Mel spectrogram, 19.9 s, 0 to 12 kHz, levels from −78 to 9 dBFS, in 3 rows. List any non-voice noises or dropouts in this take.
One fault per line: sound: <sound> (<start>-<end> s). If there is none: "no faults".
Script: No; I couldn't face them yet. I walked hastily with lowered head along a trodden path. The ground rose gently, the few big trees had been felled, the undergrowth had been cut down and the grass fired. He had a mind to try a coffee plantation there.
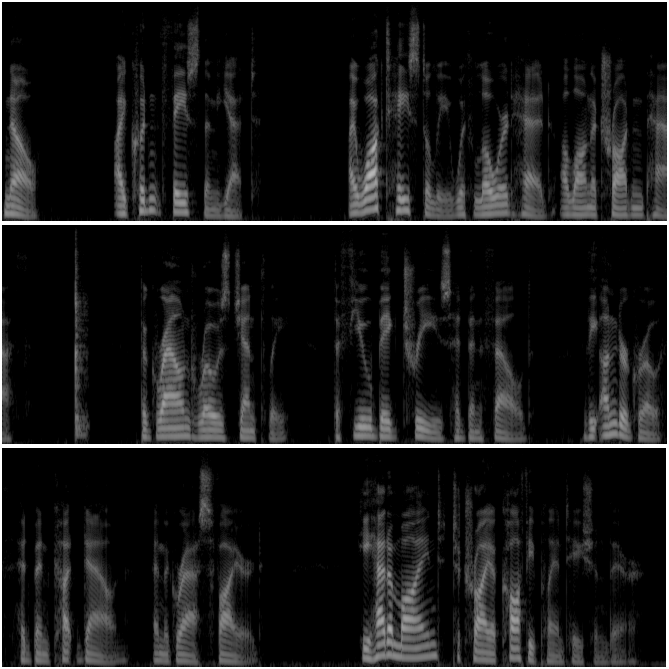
sound: thud (7.4-7.5 s)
